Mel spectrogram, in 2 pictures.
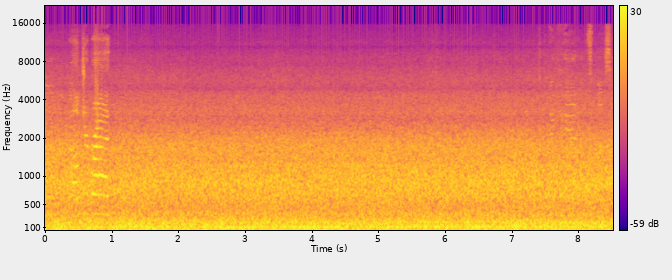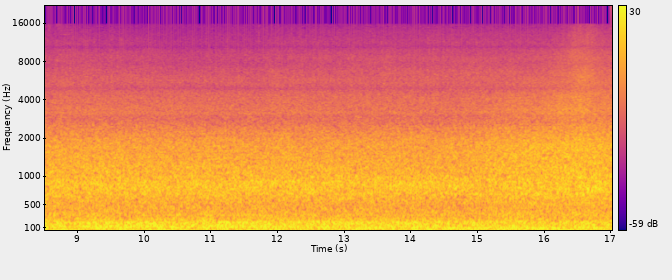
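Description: Tyres roar steadily on the road, echoing in a tunnel.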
